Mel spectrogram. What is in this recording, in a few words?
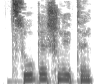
"zugeschnitten", German; adjectives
